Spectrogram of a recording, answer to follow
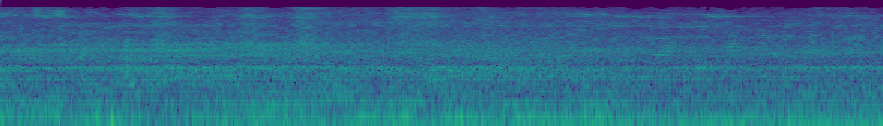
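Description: City street ambience: a steady low rumble of traffic with a faint wash of background noise above it.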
